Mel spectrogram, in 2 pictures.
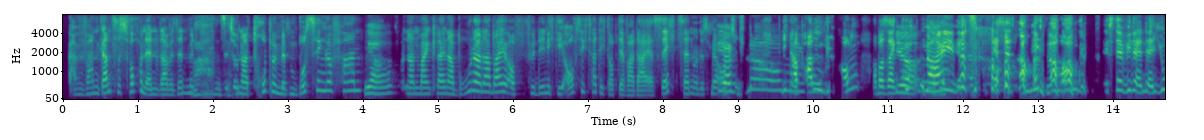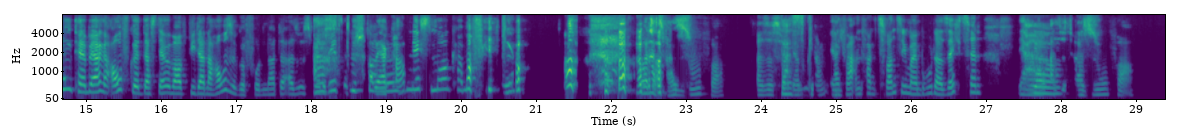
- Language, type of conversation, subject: German, unstructured, Gibt es ein Lied, das dich sofort an eine schöne Zeit erinnert?
- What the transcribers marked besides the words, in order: distorted speech; other background noise; laughing while speaking: "also oh nein"; tapping; unintelligible speech; laugh; laughing while speaking: "er wieder"; chuckle; stressed: "super"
